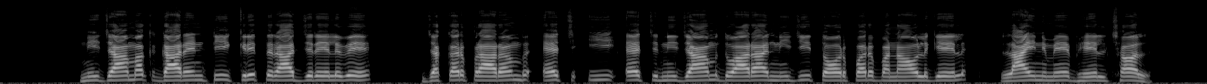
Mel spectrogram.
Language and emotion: Maithili, neutral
